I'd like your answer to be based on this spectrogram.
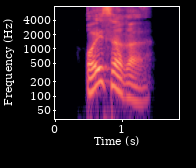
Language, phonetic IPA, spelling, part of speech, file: German, [ˈɔɪ̯səʁə], Äußere, noun, De-Äußere.ogg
